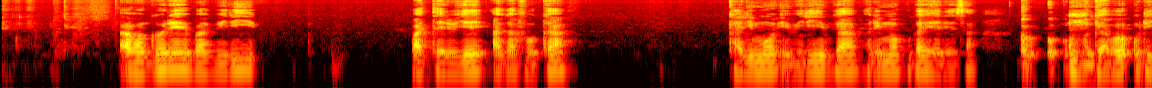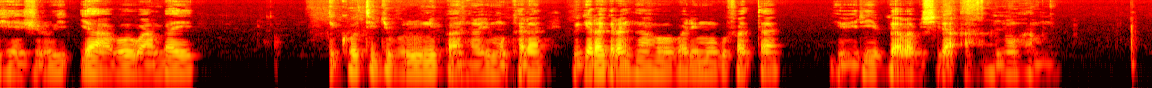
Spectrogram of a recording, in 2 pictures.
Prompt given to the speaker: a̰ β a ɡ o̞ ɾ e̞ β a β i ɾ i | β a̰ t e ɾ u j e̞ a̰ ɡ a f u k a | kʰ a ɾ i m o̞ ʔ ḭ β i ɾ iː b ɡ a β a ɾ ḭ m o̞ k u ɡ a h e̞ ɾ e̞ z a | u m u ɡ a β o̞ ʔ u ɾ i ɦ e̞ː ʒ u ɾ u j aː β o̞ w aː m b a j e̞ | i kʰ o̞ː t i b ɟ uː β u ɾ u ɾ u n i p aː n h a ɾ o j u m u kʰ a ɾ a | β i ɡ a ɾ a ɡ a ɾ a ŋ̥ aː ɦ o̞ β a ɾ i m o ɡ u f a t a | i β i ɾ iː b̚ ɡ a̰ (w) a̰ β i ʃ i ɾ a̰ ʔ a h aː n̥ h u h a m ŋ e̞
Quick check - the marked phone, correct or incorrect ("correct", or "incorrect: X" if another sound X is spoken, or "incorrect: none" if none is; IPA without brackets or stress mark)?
incorrect: β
